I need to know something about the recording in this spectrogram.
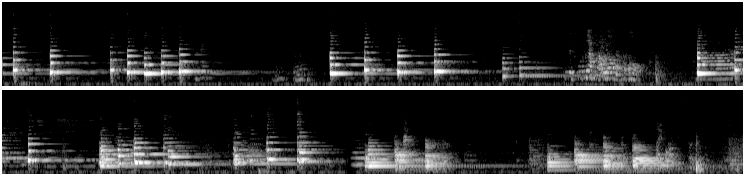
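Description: Two gayageums, Korean plucked zithers, playing a Christmas medley in practice: short phrases of plucked notes that ring and decay, stopping and starting again. The playing grows denser, with several notes sounding at once, in the second half.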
